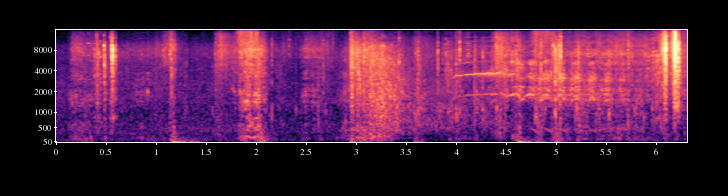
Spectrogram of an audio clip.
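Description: A dying horse in the video game Red Dead Online whinnies and snorts in short bursts, with hoof clops and thuds between them, fairly close and somewhat faint.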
